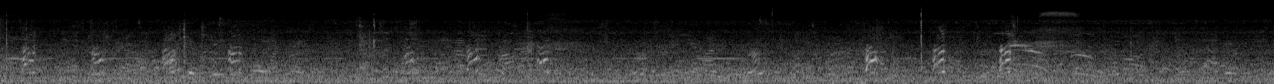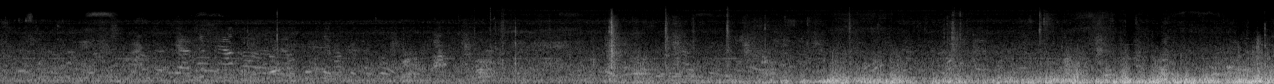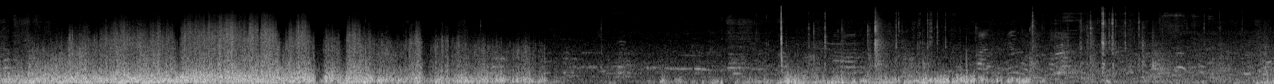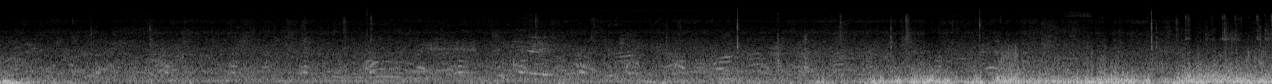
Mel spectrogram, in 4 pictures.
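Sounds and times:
dog barking: 0:08.6 - 0:10.2
wind buffeting microphone: 0:17.0 - 0:40.0, 0:43.1 - 0:50.9.

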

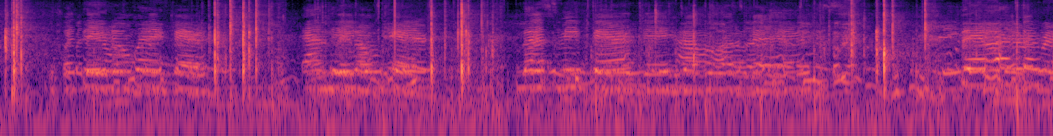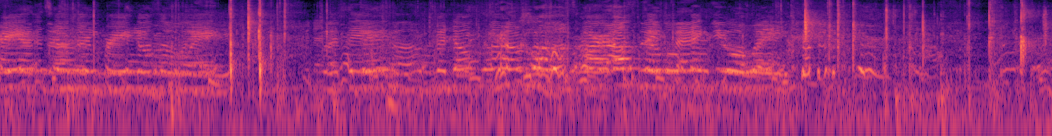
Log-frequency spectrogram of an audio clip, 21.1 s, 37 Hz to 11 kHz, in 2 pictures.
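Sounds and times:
girls chanting together: 0:00.6 - 0:19.3.

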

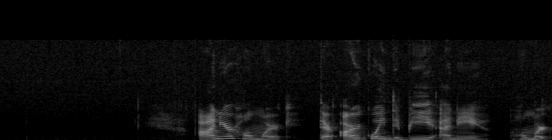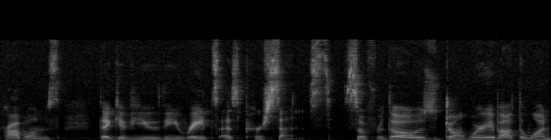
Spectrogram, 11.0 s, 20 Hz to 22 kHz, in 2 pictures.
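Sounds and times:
soft breath drawn in: 0:01.4 - 0:02.0, 0:06.2 - 0:06.5.

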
